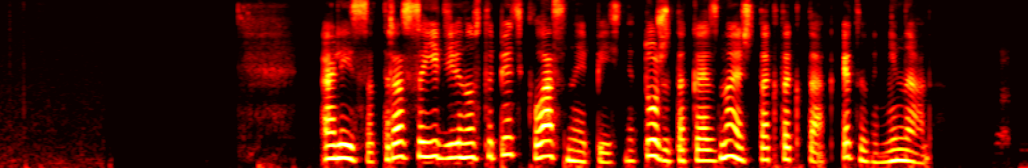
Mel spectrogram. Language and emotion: Russian, positive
